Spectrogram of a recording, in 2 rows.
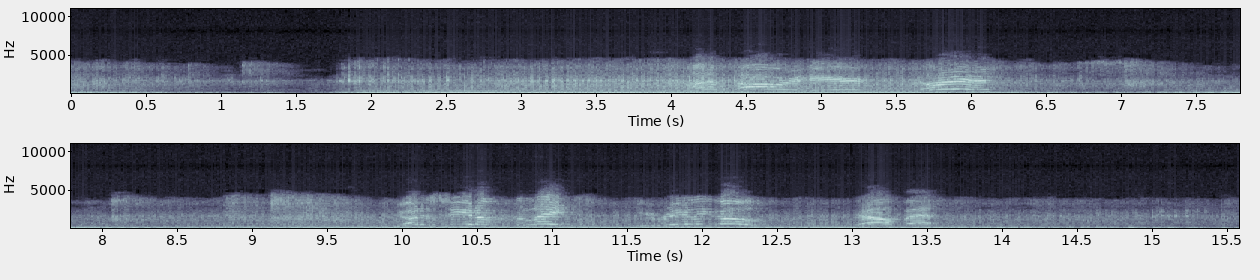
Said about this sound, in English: Mallory Ignition, Milled Heads, Twin Wakefields. Here, let me start it up for you. Okay. 120 horses under there. Yeah, sounds good. Listen at that. Beautiful, isn't it?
